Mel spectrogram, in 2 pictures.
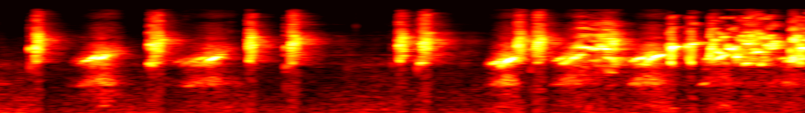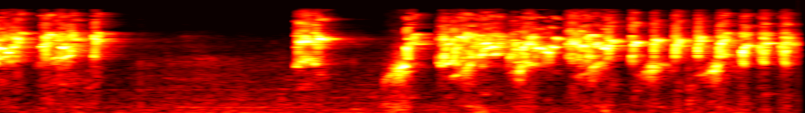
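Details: Lovebirds chattering: dense, shrill chirps and twittering in long rapid runs, a brief silent pause, then a fast stuttering series of high notes.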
